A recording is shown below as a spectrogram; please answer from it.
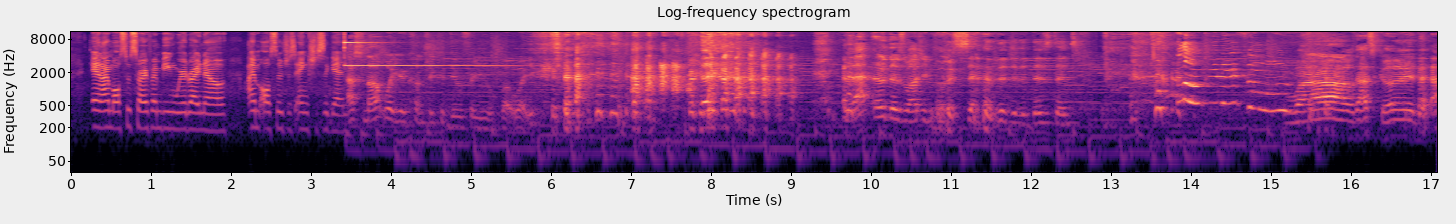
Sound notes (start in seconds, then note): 5.7 all laughing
